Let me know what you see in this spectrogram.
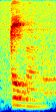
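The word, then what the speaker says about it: ثوم: Чеснок называется том.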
